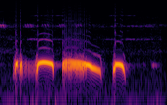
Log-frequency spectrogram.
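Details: One phrase from a spotted dove calling out to rival birds to make them sing: stuttered opening note, steady coo, long coo gliding down, short final coo.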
